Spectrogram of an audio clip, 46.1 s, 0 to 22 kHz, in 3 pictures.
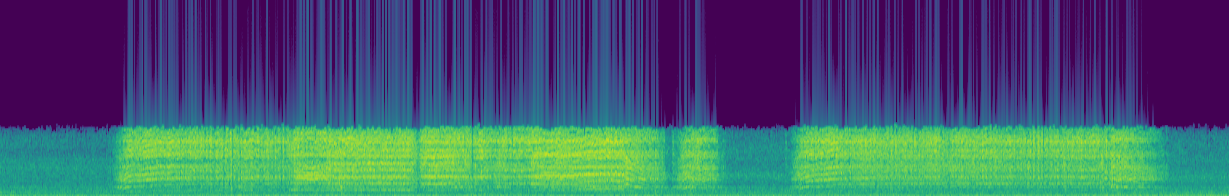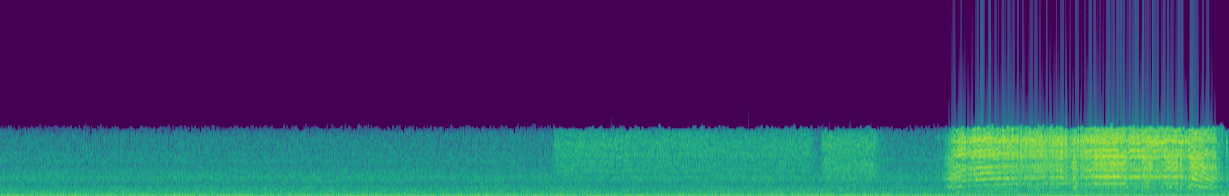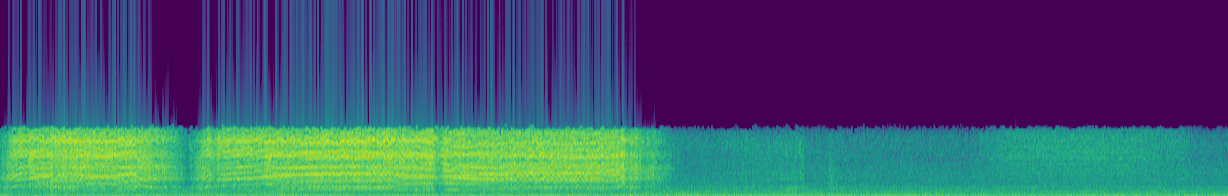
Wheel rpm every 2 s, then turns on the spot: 30, 190, 200, 180, 30, 170, 190, 30, 0, 0, 0, 0, 0, 60, 190, 130, 120, 190, 190, 70, 0, 0, 0.
none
